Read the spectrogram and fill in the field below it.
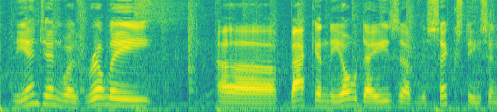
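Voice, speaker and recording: With music in the background, a man speaks at a moderate pace in a fairly high pitch with lively intonation. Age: 60s. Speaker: hot rod owner. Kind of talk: casual interview.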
